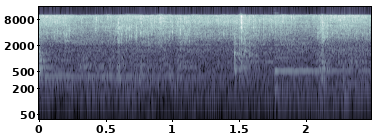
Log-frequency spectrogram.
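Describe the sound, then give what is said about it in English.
A spoon stirs a cup of coffee, with a few light clinks against the sides and a faint ringing tone over a steady background hiss. No one speaks. “I spilled my coffee already, probably when I was stirring it.”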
